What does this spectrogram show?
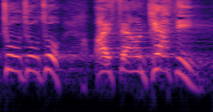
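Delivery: high, slow excited calling of a name; imitating a friend's high excited blurt; excited news. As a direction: rush up bursting with the news.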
